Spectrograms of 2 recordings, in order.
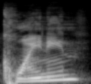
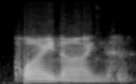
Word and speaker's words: quinine: Is it called quinine? Quinine. Quinine. Okay, so is this an antioxidant as well? It is. You had the wrong accent on the syllable, Mr.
